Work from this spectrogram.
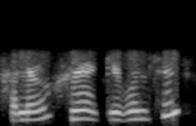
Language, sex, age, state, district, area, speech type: Bengali, female, 18-30, West Bengal, Uttar Dinajpur, urban, conversation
